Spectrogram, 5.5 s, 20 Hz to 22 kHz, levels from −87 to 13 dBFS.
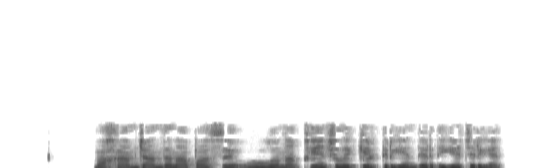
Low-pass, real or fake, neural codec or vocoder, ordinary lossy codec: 7.2 kHz; real; none; MP3, 24 kbps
